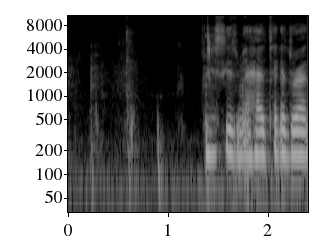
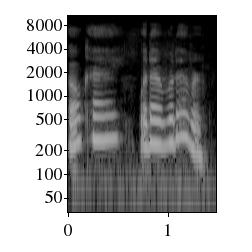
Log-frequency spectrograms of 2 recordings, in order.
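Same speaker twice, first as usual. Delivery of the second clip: high-pitched dismissive mimicry; arrogant; 6 semitones higher than usual. Ex answering her goodbye text, mock arrogant. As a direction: brush it off, imitating an arrogant man. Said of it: "'cause he's so arrogant".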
